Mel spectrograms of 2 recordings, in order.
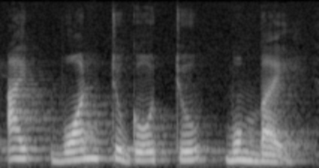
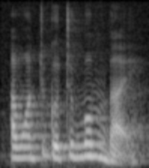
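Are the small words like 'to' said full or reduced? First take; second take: full; reduced. First: Each 'to' is said in its full strong form. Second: Each 'to' is said in its reduced weak form. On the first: The speaker calls it wrong. "So you don't say" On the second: The speaker calls it right. "You say"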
